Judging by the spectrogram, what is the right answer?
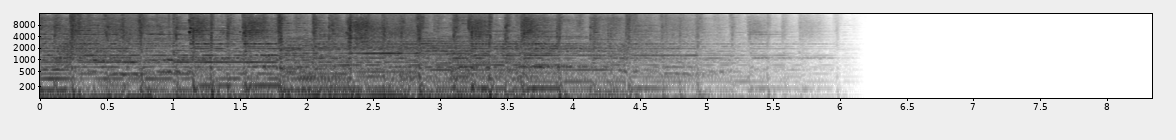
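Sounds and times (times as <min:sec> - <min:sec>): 
music: 0:00.0 - 0:06.2.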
